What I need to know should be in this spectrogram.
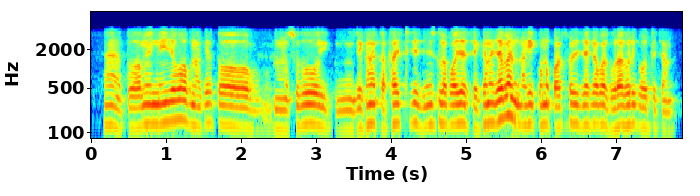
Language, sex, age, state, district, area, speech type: Bengali, male, 30-45, West Bengal, Purulia, urban, conversation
